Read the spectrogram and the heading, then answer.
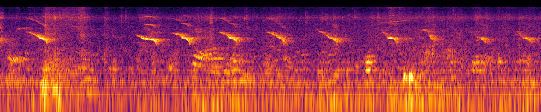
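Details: Four-day-old munia chick that fell from the nest, giving thin, high chirps that slide sharply downward, repeated roughly twice a second in a steady series of about ten, over a low background hum.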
